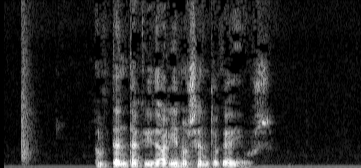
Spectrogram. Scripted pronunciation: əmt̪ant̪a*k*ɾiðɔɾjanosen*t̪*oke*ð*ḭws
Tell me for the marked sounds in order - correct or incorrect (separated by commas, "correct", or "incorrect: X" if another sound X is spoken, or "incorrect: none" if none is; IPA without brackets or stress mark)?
correct, correct, correct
